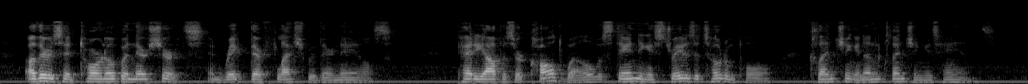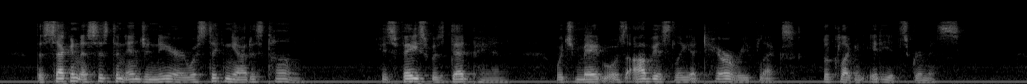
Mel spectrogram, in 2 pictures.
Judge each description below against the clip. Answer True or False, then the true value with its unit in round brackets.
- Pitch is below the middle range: True (120 Hz)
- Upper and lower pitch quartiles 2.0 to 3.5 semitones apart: True (2.6 semitones)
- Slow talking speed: False (160 wpm)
